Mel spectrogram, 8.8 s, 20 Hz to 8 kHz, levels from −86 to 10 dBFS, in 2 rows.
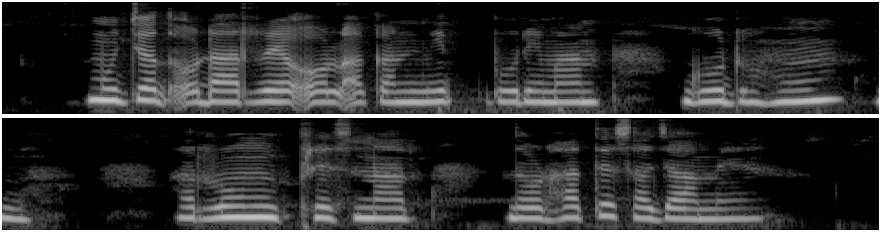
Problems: none marked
